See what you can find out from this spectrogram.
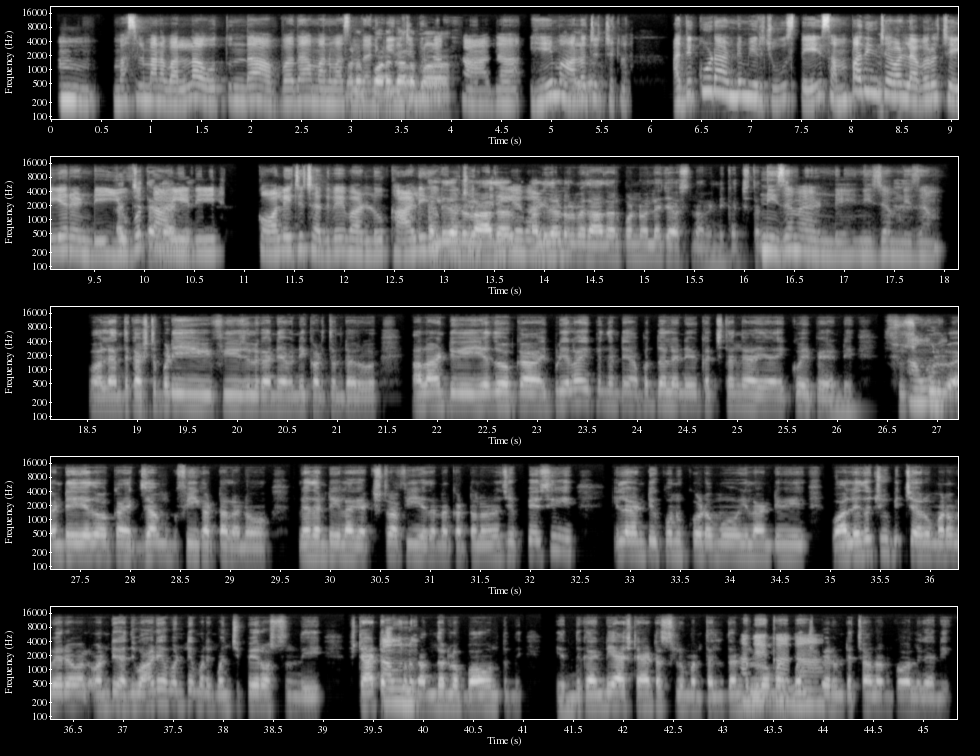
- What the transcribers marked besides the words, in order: chuckle; in English: "ఎగ్జామ్ ఫీ"; in English: "ఎక్స్‌ట్రా ఫీ"; in English: "స్టేటస్"
- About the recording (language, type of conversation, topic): Telugu, podcast, సోషల్ మీడియా మన ఫ్యాషన్ అభిరుచిని ఎంతవరకు ప్రభావితం చేస్తోంది?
